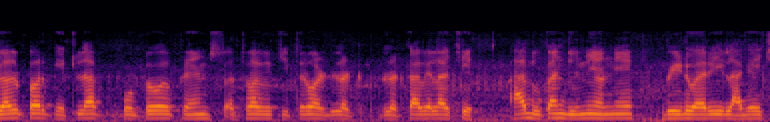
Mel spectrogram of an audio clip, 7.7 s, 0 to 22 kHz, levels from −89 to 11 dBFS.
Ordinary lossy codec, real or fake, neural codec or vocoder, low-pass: none; fake; codec, 16 kHz, 4 kbps, X-Codec, HuBERT features, trained on general audio; none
